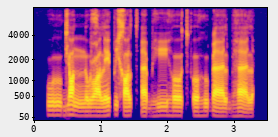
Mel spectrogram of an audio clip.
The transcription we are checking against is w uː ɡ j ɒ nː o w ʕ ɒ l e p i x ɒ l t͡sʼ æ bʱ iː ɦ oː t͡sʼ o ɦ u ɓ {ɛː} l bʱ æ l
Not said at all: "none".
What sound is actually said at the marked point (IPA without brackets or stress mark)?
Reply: æː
